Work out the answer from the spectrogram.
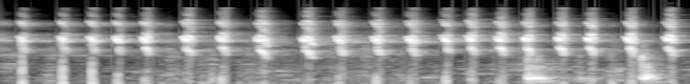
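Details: Captive sultan tit, only recently acquired, delivers an unbroken string of about eighteen crisp, high chip notes in three and a half seconds, evenly paced, with soft background chatter.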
